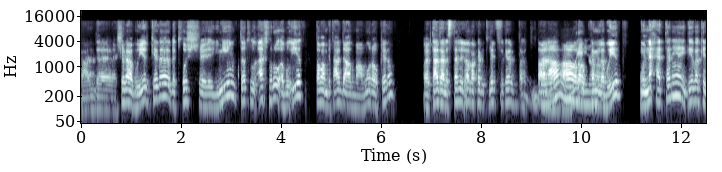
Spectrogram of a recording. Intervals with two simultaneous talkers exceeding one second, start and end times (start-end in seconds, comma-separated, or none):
9.0-10.5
